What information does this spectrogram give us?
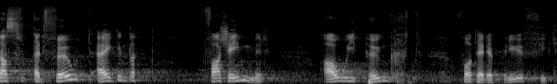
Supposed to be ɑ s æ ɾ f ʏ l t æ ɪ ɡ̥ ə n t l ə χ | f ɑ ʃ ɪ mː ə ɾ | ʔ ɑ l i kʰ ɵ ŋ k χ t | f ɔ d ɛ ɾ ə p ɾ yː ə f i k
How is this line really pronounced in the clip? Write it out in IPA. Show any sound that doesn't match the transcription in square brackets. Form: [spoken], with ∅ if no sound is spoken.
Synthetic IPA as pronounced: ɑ s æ ɾ f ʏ l t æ ɪ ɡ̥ ə n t l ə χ | f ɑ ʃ ɪ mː ə ɾ | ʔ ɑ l i [pʰ] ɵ ŋ k χ t | f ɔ d ɛ ɾ ə p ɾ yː ə f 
